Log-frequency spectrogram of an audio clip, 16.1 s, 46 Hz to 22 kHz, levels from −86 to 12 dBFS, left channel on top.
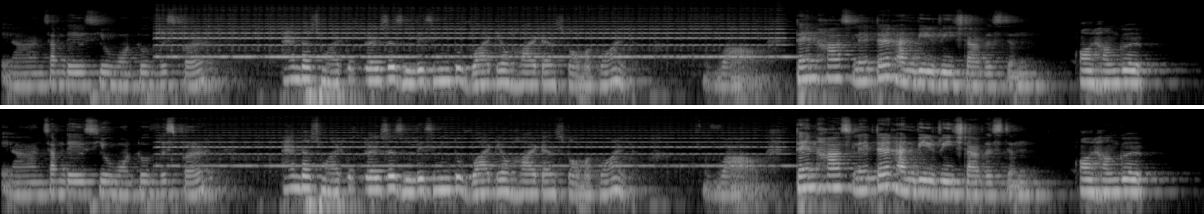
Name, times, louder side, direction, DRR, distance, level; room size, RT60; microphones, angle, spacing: voice 1, 0.0-2.8 9.4-13.7, right 2 dB, 70° right, 3.0 m, -28 dB
Bowed string instrument, 2.0-10.8, left 5 dB, 80° left, 1.2 m, -31 dB
voice 2, 3.7-8.8 14.4-15.2, equal, 10° right, 0.7 m, -26 dB
22.0 x 21.0 x 6.8 m
head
